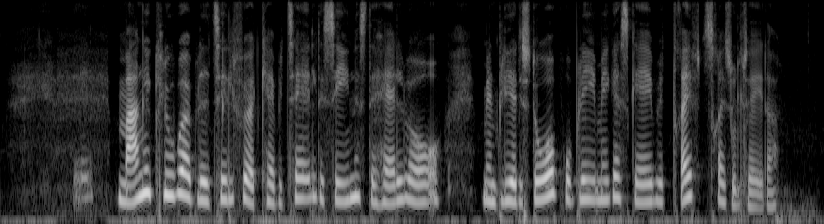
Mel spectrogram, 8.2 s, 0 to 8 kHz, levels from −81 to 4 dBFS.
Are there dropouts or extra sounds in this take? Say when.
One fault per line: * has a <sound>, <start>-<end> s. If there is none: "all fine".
* has a laugh, 0.7-0.9 s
